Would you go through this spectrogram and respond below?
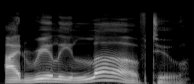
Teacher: notice how the word love is stretched out. You do not say, I'd really love to. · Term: vocal stretch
